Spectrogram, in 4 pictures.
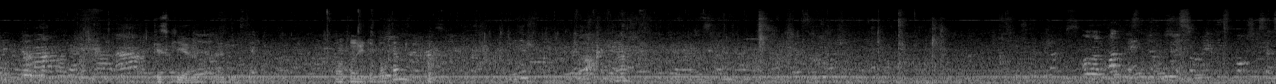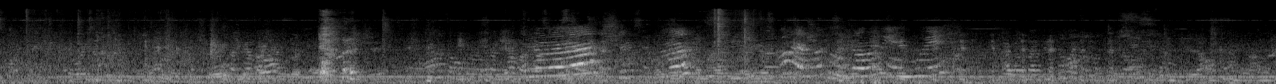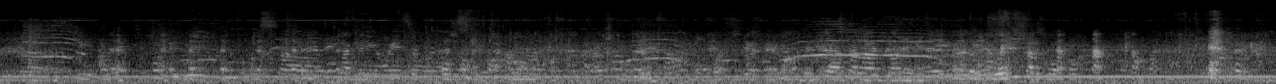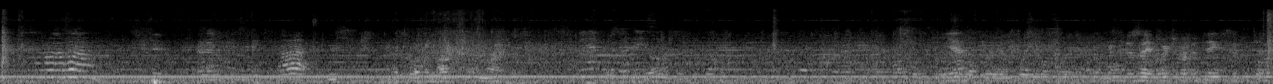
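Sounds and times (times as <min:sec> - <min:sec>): ferry engine humming: 0:00.0 - 0:51.0
voices chattering: 0:00.0 - 0:51.0
children's voices: 0:17.0 - 0:22.8.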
